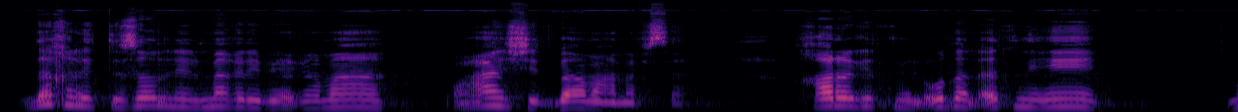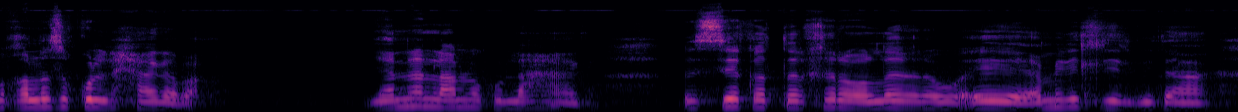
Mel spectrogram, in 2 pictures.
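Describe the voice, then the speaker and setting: A woman with an Egyptian accent rattles along quickly through a casual home vlog. Her throat is sore, so her voice comes out strained and hoarse. She keeps up a rambling, chatty flow full of fillers. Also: mid-range voice. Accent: Egyptian Arabic. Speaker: home vlogger.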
